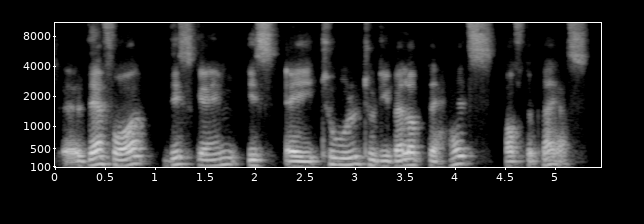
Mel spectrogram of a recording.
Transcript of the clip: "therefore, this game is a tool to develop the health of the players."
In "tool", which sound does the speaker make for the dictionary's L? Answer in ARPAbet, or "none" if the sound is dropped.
L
